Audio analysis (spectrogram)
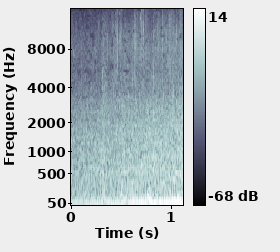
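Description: Rain falling steadily in a soft, even wash of hiss, quiet and continuous for a brief moment, with no voices.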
